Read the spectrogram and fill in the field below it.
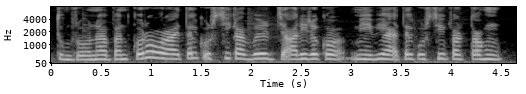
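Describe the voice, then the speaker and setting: A woman voicing a calm father in a horror story, speaking in a firm, reassuring way. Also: a little high, natural voice. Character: calm, steady father comforting his family.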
